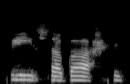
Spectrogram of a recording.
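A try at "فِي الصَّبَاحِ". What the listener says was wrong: جی اس کو فی الصباح ہی پڑھیں، فی صباح نہیں، فی الصباح.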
